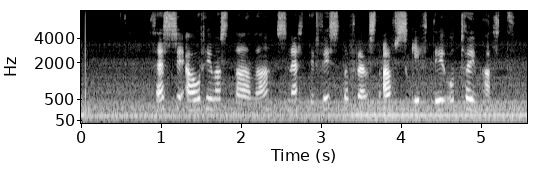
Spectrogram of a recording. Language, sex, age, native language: Icelandic, female, 50-59, Icelandic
